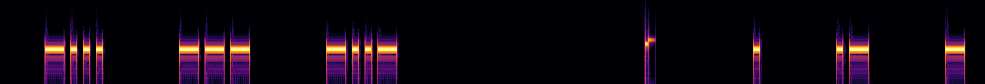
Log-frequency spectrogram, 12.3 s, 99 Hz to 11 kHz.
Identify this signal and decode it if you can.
Morse code, heard as a keyed tone, about 15 wpm, spaced as for 7 wpm, 700 Hz. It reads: BOX EAT
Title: 4x Character Spacing - Top 500 Words - 15wpm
